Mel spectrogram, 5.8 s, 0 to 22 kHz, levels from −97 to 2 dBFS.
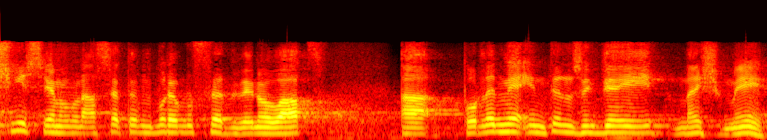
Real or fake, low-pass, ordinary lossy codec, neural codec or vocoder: fake; 7.2 kHz; AAC, 48 kbps; codec, 16 kHz, 1 kbps, X-Codec, HuBERT features, trained on general audio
